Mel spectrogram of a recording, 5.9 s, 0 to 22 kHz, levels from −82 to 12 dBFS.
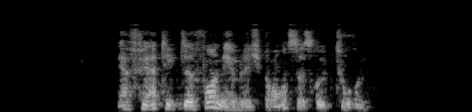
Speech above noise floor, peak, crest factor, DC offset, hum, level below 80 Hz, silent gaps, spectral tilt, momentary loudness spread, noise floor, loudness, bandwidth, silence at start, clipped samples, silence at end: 61 dB; -4 dBFS; 20 dB; under 0.1%; none; -68 dBFS; none; -5.5 dB/octave; 11 LU; -81 dBFS; -21 LUFS; 9 kHz; 1.45 s; under 0.1%; 1.35 s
